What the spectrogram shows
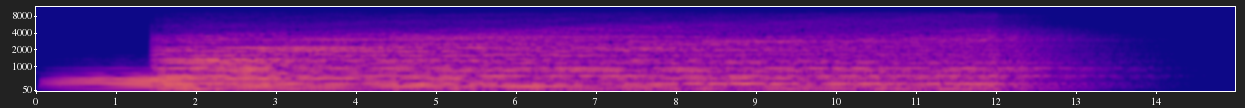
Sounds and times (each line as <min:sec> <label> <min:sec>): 0:00.0 Big full pad sound 0:13.6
